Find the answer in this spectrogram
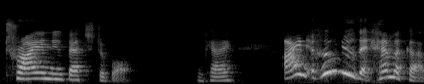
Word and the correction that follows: jicama: am I saying that right? Hemica. How do you say that? – Jicama? – Jicama. Jicama, it's quite yummy in a salad.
